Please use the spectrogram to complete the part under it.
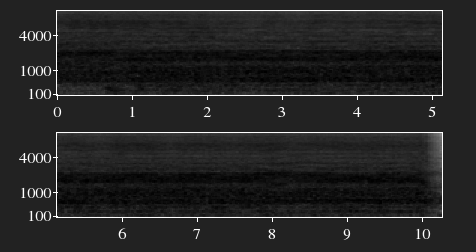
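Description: A hair dryer blows steadily to dry a watercolour painting, a loud, even whooshing hum held for about ten seconds before it cuts off abruptly.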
